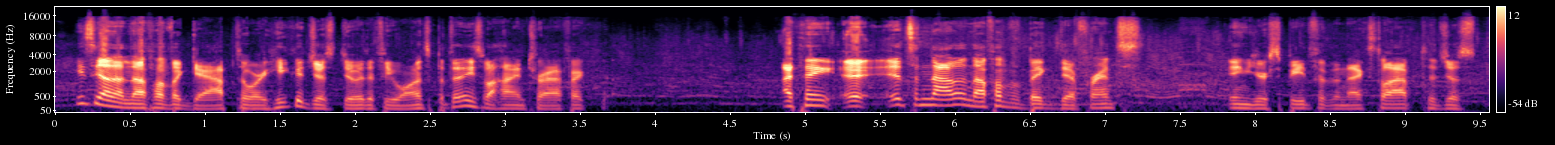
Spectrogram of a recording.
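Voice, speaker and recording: A man giving color commentary on a race, laid-back and rambling with fillers. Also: lowish voice. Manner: relaxed, rambling analysis with fillers.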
